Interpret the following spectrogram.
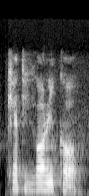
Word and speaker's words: categorical: ceno are you there categorical categorical 5 syllable and what the third syllables yet yes five syllables and the third one is stressed and unfortunately i have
